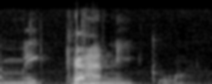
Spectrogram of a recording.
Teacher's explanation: Si dividimos en sílabas, esta palabra tiene 4 sílabas, pero al pronunciarla la mayor fuerza de voz recae en la antepenúltima sílaba contando de derecha a izquierda, entonces es una palabra esdrújula y debemos colocarle tilde siempre.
